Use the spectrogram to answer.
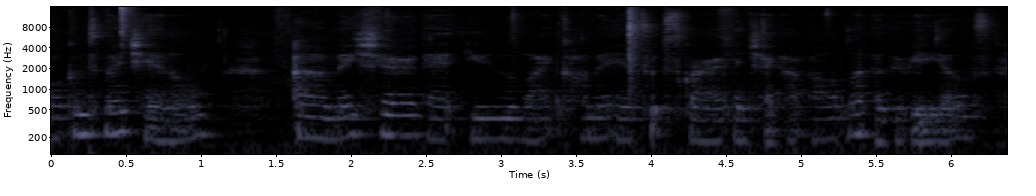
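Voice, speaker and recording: A woman talks with noticeable background noise around her and audible room echo. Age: 20s. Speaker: beauty vlogger. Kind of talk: tutorial. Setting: at home in bedroom. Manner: soft-spoken.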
